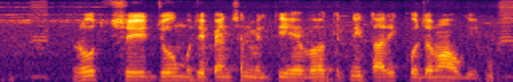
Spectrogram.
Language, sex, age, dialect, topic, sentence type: Hindi, male, 25-30, Marwari Dhudhari, banking, question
